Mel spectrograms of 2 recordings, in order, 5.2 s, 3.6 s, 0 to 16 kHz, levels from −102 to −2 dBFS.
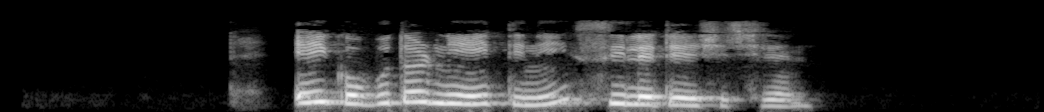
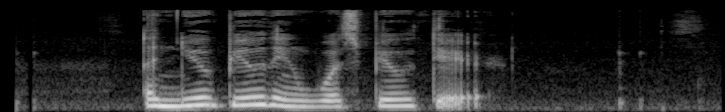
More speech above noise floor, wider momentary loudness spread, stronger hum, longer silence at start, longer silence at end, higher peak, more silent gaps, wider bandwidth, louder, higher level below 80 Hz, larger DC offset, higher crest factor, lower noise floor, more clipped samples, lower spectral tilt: first, over 74 dB vs 43 dB; first, 14 LU vs 9 LU; neither; first, 1.45 s vs 0.7 s; about the same, 1.2 s vs 1.25 s; first, -2 dBFS vs -10 dBFS; neither; second, 7.6 kHz vs 11.5 kHz; first, -16 LUFS vs -24 LUFS; about the same, -66 dBFS vs -68 dBFS; neither; about the same, 16 dB vs 16 dB; first, under -90 dBFS vs -66 dBFS; neither; second, -5 dB/octave vs -7 dB/octave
